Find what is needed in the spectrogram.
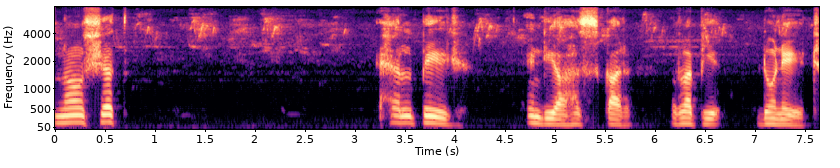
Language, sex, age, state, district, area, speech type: Kashmiri, other, 45-60, Jammu and Kashmir, Bandipora, rural, read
